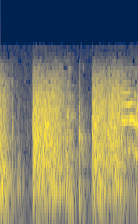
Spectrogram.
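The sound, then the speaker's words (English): Two sudden, loud gunshots crack out about a second apart, each followed by a dense wash of noisy rumble that carries on without any talking; the gun is fired by yanking a rawhide cord looped around its trigger. “He fired at the furnace line. He knocked my guns right out of my hand.”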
